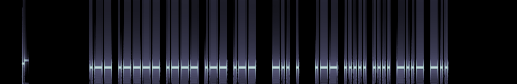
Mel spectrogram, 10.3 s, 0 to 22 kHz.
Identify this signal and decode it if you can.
Morse code, heard as a keyed tone, about 25 wpm, 700 Hz. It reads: W1JWW DE W5HXD
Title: USA Callsign DE Callsign 25wpm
